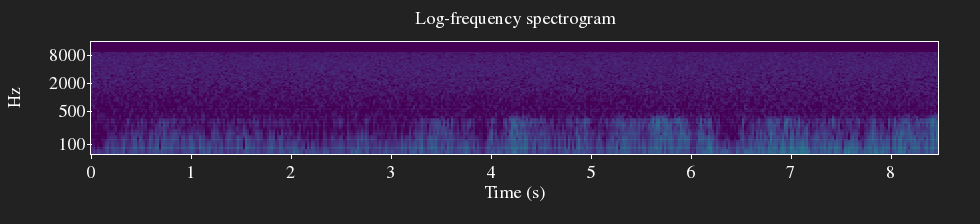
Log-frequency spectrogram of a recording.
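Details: Quiet low rumbling and soft rustling, like wind buffeting a microphone, with no animal voices.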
